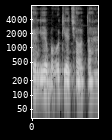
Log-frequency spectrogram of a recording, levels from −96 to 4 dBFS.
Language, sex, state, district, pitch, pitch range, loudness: Hindi, male, Bihar, Samastipur, 105 Hz, 95-110 Hz, -22 LUFS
